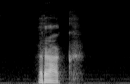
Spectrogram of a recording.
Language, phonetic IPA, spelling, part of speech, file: Polish, [rak], rak, noun, Pl-rak.ogg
